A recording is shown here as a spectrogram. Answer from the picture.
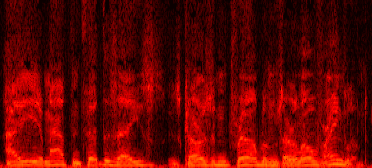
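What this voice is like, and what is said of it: Stereotypical put-on American accent. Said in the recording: “I was doing a very stereotypical American accent”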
